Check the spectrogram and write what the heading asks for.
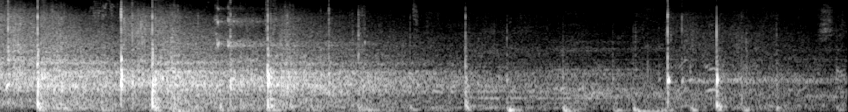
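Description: Small rubber handball being struck by hand and hitting the wall and hardwood floor: sharp slaps that echo in a gym hall, several in the first two seconds and then sparser ones. Under them is a wash of voices that fades over the first few seconds.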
